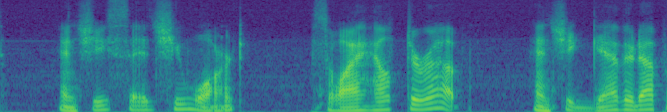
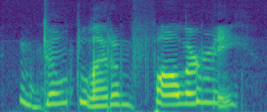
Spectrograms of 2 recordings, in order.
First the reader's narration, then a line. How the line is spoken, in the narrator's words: she begged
